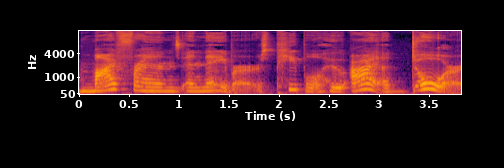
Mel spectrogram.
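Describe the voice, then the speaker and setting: Very slowly, a woman with an American accent speaks at a fairly high pitch with ordinary pitch variation. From US mid-Atlantic and Mississippi. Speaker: speaker on race and justice. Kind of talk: personal talk. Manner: casual, conversational.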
